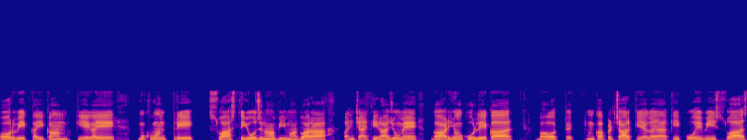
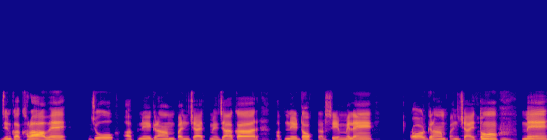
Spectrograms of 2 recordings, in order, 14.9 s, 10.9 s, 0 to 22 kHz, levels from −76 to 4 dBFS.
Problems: none marked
